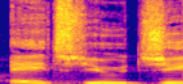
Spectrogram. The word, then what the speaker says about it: Hugues: The name is spelled Hugues. No H between the G and the U.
